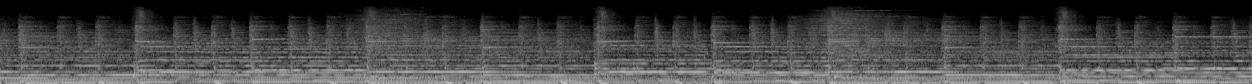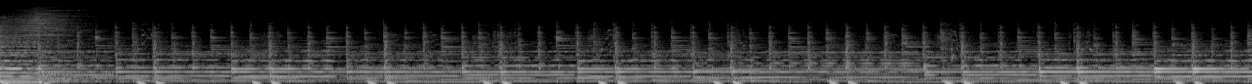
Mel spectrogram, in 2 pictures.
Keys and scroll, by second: 2.2 ctrl+h, 3.8-4.6 typing, 4.9 Return, 5.5 Escape, 5.7 p, 6.1 Escape, 6.5 h, 7.0 m, 8.2 1, 8.4 Return, 8.8 Escape, 13.4 1, 14.6 2, 15.1 1, 16.7-18.2 typing.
